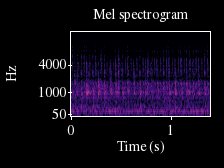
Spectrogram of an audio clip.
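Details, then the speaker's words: iBuyPower tower, original AIO CPU liquid cooler, mic moved close: steady rattling buzz with faint whine, unchanging; failing AIO pump noise, mistaken by owner for a GPU fan, cooler replaced afterward. "what that is is it's the CPU Cooler on this guy"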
